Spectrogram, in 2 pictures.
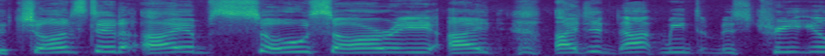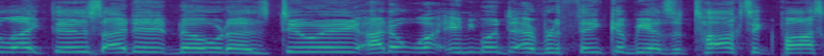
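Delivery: hammed-up high-pitched tearful apology; mock weeping. Sergeant apologizes to the airman she mistreated, mock weeping. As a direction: plead in a squeaky imitation of sobbing. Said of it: "fucking weeping".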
